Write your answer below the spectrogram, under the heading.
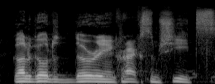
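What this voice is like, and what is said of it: Attempted Australian accent sounding Russian. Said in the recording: “That was Russian. ... I'm just not very good at accents.”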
